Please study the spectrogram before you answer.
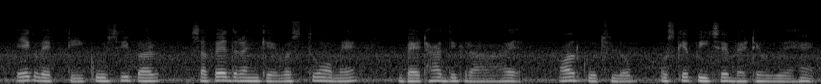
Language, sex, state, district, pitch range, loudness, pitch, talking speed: Hindi, male, Uttar Pradesh, Budaun, 145-170 Hz, -32 LUFS, 155 Hz, 160 wpm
